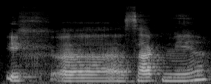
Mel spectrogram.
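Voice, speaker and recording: A man from Afghanistan with an Afghan accent, whose first language is Pashto, answering interview questions in a halting way with many fillers. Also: on the high side, fairly even intonation, vocal fry, reverberant, a little hiss or hum. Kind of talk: casual interview.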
